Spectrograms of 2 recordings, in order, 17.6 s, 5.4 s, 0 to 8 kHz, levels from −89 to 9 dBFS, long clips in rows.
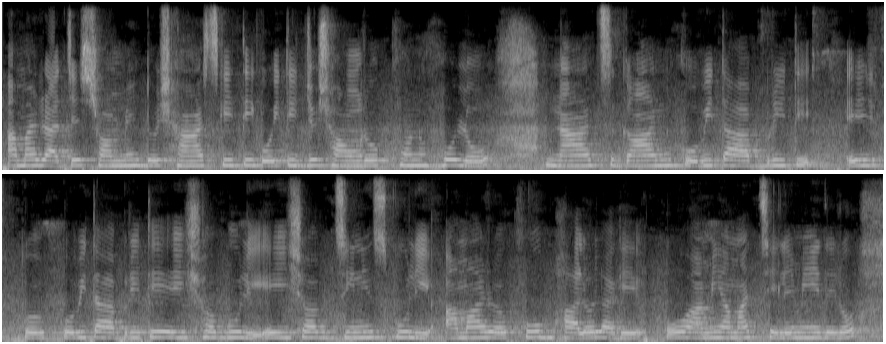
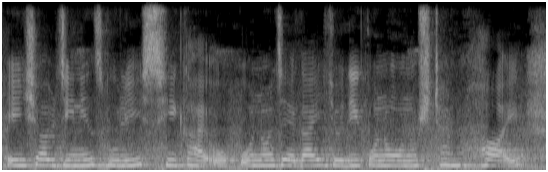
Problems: none marked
